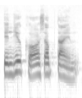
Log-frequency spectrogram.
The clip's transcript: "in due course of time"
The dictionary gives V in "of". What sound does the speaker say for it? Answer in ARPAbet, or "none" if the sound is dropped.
P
